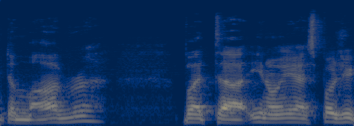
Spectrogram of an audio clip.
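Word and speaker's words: de Moivre: And that's, I guess, how I say the gentleman's name, DeMoivre.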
